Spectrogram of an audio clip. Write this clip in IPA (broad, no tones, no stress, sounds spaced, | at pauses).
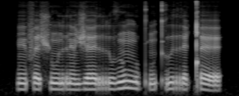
ẽ f ɛ ʃ ũ r ɛ̃ ʒ ɛ r u ð ũ ŋʷ e kʷʼ ɛ̃ kʼ ɯ r ɛ ǃ ɛ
